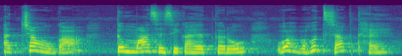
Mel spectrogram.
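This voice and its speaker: A woman's voice: on the high side, measured pace. A woman reading the lines of a playful, joking middle-aged man in a storybook drama. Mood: teasing. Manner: mischievous, joking.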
